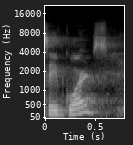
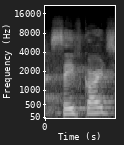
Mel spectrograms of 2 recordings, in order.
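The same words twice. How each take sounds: First: "safeguards" with a w glide, like "safe-gwards"; safeguards mispronounced. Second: Said in the usual way. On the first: Shown as a demonstration. Student mock-decrees a new pronunciation, "safeguards" as safe-gwards. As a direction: slip a w into "safeguards" after the g. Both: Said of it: "shall be pronounced in the following manner".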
